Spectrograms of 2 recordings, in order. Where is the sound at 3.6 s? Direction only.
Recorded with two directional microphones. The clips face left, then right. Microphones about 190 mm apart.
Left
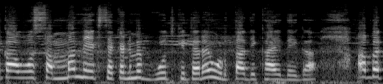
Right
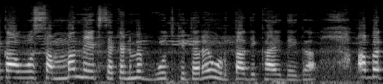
20° left (ahead or behind).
